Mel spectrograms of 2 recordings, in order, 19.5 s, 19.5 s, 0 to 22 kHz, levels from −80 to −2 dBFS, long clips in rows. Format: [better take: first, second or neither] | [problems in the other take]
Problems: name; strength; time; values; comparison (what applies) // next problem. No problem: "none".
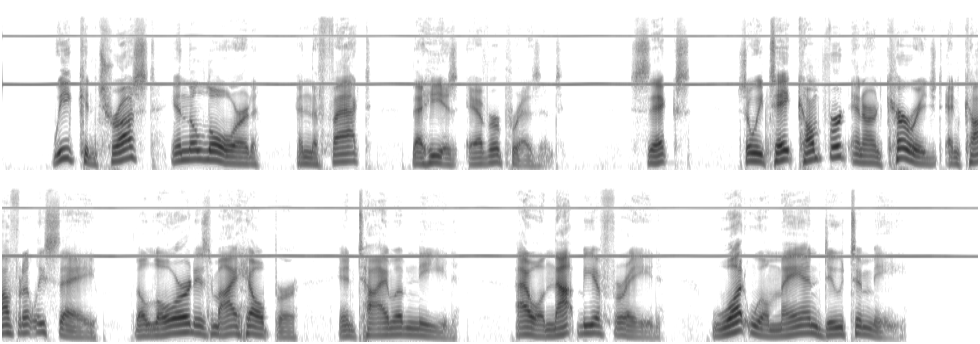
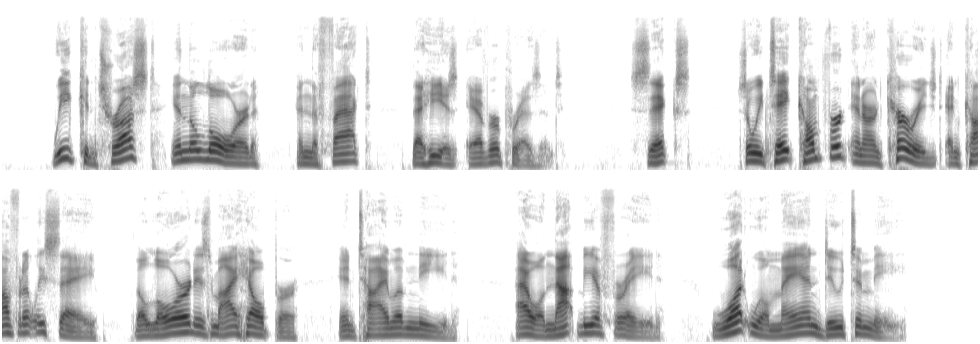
second | high-pitched whine; noticeable; throughout; 3.5 kHz, 15 dB below the speech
